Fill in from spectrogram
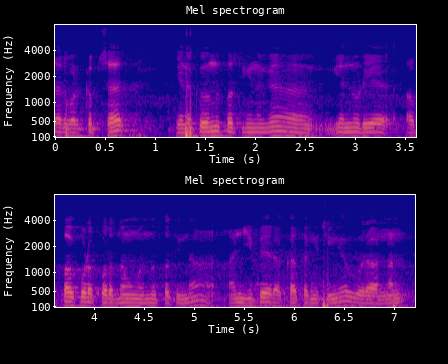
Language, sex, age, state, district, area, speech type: Tamil, male, 45-60, Tamil Nadu, Krishnagiri, rural, spontaneous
